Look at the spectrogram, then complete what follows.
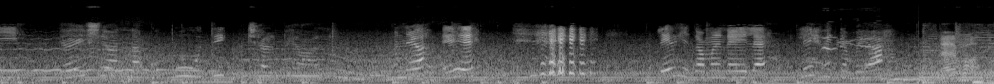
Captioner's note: giggle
